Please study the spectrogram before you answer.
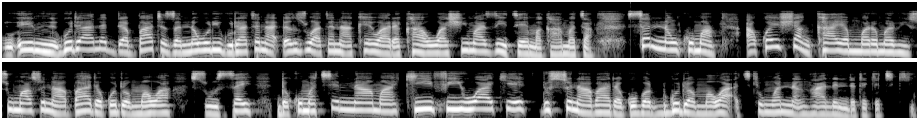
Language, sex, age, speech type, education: Hausa, female, 15-29, spontaneous, tertiary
